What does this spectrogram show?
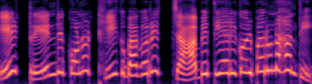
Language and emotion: Odia, angry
